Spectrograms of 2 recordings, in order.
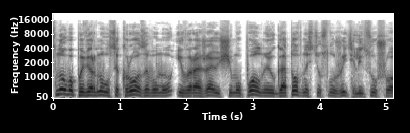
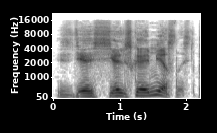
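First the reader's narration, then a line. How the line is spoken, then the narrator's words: Hissed. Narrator (Russian): прошипел он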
